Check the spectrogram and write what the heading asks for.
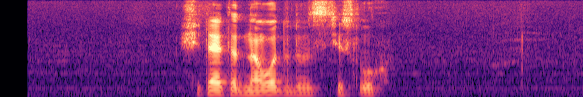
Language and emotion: Russian, neutral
